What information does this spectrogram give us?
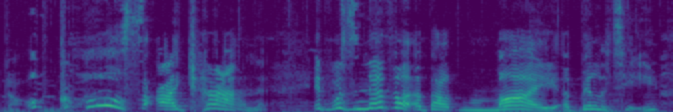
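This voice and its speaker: A woman acts out a young dragon princess with a very high, lively voice. She is haughty and easily exasperated, scolding in formal, imperious phrases for an audio drama. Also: slow, faint music behind, heavily acted. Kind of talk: audio roleplay voice acting.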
